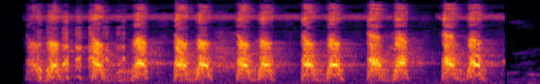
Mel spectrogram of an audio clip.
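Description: A puppy gives a run of high, sharp barks, often in quick pairs.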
